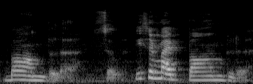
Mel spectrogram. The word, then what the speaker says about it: Bamble: region of norway and so he said be pronounced like bamballa so these are my bumble socks and they're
